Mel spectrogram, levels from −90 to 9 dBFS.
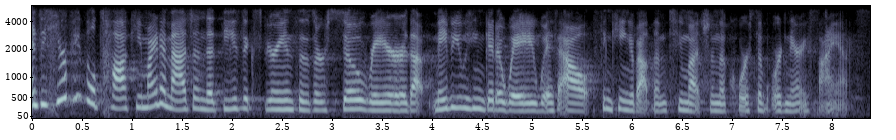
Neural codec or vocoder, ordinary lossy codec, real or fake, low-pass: vocoder, 44.1 kHz, 80 mel bands, Vocos; Opus, 32 kbps; fake; 5.4 kHz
